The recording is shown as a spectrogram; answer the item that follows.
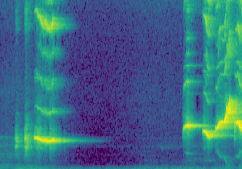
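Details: Shama song serving as training material for a cililin: one long falling whistle, a gap with faint low rumbles, then a bright rising warble climbing higher in pitch.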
